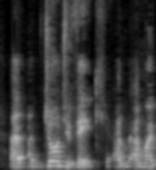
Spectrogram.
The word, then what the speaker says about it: Djordjevic: pronouncing your your surname it's georgiovic and because you know in serbian the letter j it's a dj and i okay but you can write it as a d with a little line so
